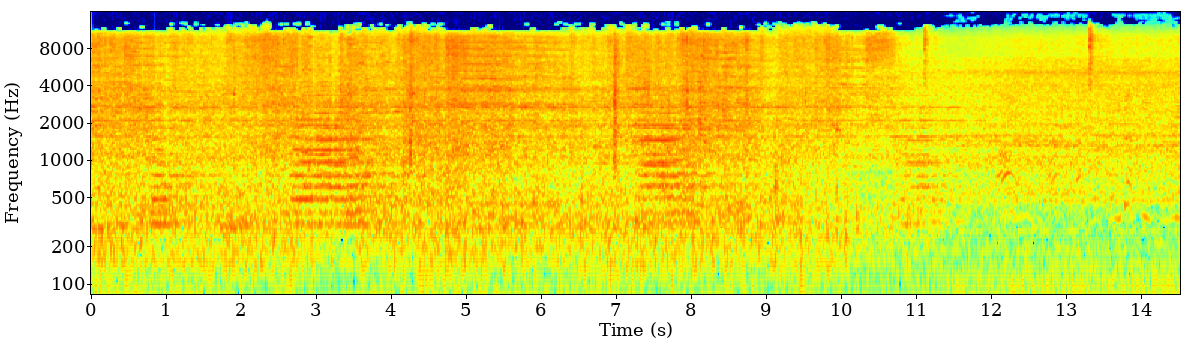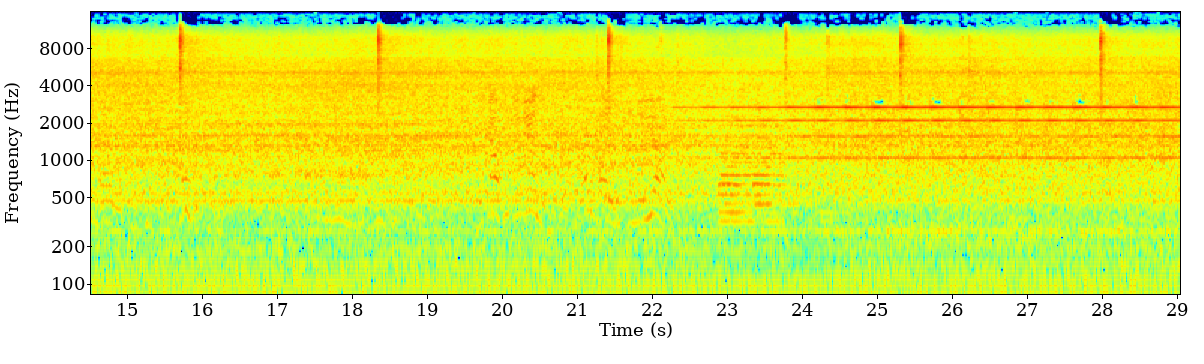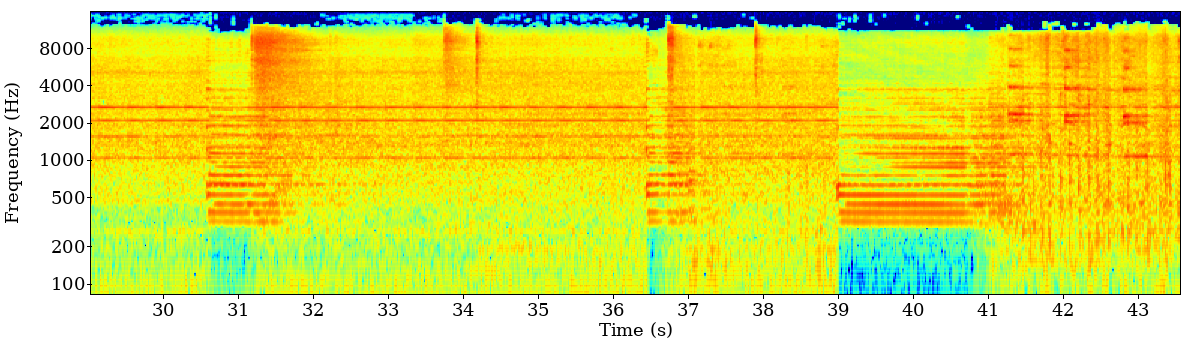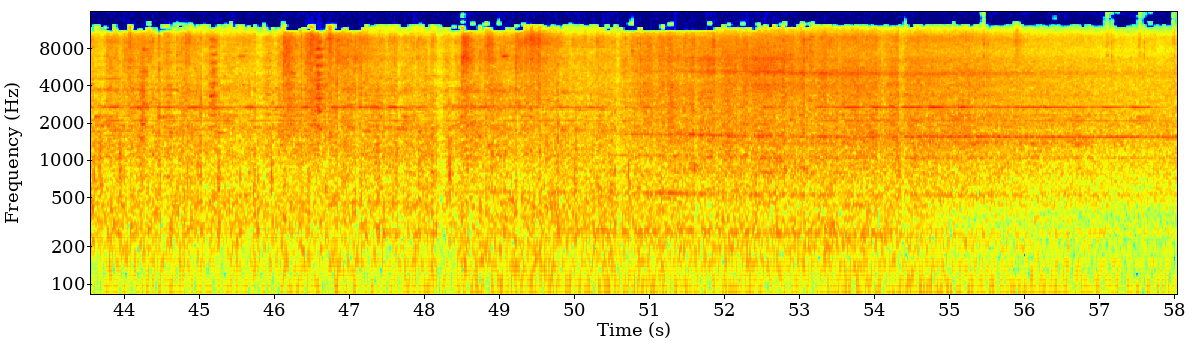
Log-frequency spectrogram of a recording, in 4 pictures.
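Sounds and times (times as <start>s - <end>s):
steady train drone: 0.0s - 58.0s
diesel locomotive horn blasts: 0.7s - 1.5s, 2.6s - 4.0s, 7.2s - 8.5s, 10.7s - 11.7s, 22.8s - 24.0s, 30.6s - 32.4s, 36.4s - 37.5s, 38.8s - 43.2s, 50.7s - 52.2s
train wheels clattering over rail joints: 1.4s - 11.3s, 41.3s - 54.8s.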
